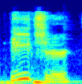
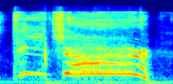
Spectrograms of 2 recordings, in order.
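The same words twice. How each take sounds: First: Puzzled echo of the yell; questioning, only slightly raised voice; mock disbelief. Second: High, drawn-out shout for help; loud, high-pitched mock holler; retold yell. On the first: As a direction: say it back as a baffled question. Repeats the kid's yell in disbelief. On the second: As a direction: yell it like a kid calling for the teacher. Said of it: "he stops and he yells".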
